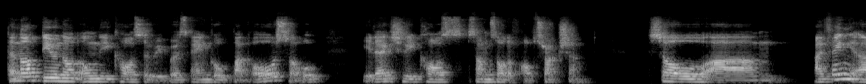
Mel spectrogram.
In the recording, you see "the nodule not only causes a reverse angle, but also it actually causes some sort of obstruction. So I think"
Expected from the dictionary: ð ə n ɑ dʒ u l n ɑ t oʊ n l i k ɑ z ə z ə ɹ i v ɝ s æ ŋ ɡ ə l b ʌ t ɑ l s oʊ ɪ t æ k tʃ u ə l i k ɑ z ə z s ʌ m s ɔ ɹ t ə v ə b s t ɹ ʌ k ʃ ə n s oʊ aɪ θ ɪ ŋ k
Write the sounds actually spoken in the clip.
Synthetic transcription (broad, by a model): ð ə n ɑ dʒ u n ɑ t oʊ n l i k ɑ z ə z ə ɹ i v ɝ s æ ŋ ɡ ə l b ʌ t ɑ l s oʊ ɪ t æ k tʃ u ə l i k ɑ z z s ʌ m s ɔ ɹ t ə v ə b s t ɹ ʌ k ʃ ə n s oʊ aɪ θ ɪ ŋ k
